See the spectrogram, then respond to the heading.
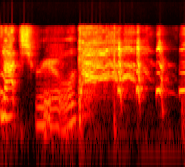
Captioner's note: laughing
